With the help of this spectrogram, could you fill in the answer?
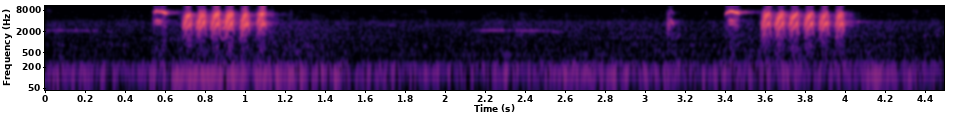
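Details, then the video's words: Gelatik batu, or cinereous tit, singing actively with full variation: two phrases nearly three seconds apart, each opening on a thin high note and running into a fast series of six or seven ringing high notes; soft low hum behind. "GELATIK BATU GACOR || the melodious sound of stone sparrows"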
